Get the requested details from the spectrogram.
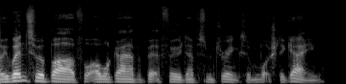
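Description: Talking at a very fast pace, a man with an English accent has a dark, mellow tone. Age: 40s. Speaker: podcast co-host. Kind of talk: casual chat.

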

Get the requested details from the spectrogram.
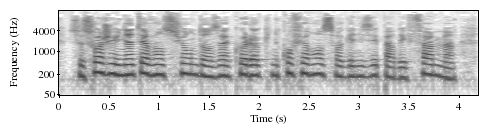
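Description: A woman's medium-pitched, dark, mellow voice at a moderate pace with fairly even intonation, in a dry, close sound with no echo. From France, Eure-et-Loir. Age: 50s. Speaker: member of parliament. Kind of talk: interview. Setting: constituency office. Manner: halting, many fillers and repetitions.

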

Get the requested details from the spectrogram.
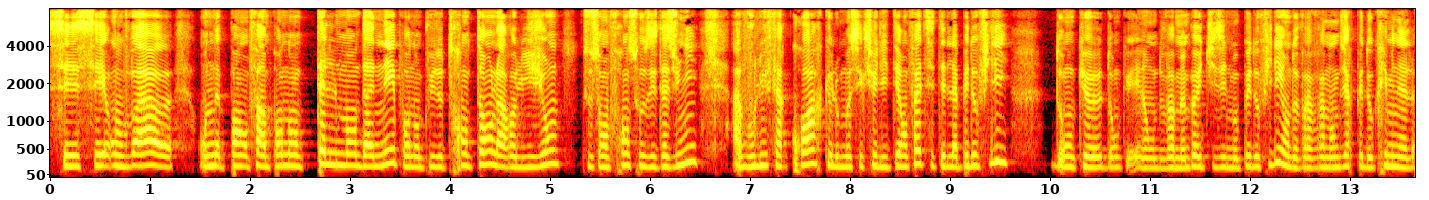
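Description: Speaking at a fairly quick pace, a woman has a medium pitch, a dark, mellow tone and fairly even intonation. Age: 40s. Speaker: former film journalist. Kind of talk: interview. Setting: host's living room.

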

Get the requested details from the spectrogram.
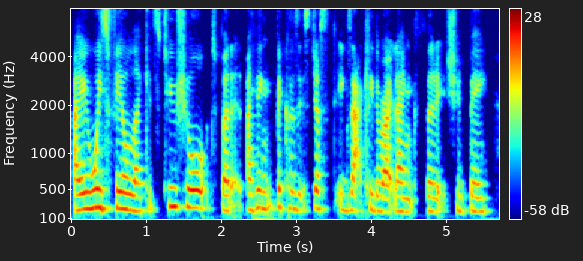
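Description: A woman with a British accent speaks in a fairly high, somewhat breathy voice with fairly even intonation. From UK. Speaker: comedian. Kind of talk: casual chat.

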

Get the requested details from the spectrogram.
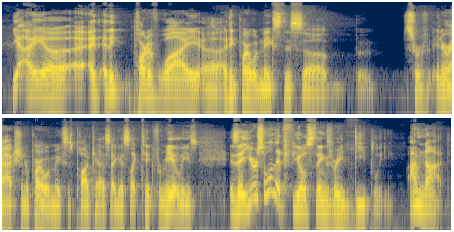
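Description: In a very clean recording with a silent background, a man with medium pitch and an ordinary speaking voice talks at a moderate pace with lively intonation. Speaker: podcast co-host.

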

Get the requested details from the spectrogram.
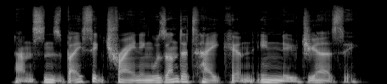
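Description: A man's fairly low voice with ordinary pitch variation, an unremarkable speaking voice, on a very clean recording with a silent background. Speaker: podcast narrator. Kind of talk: true-crime narration, scripted and read aloud. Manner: measured, sombre, steady; formal, deliberate.

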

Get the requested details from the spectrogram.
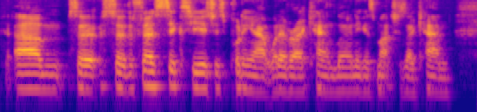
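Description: The pace is moderate. A man speaks in an Australian accent. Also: very clean recording, silent background. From Melbourne, Australia. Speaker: F1 content creator. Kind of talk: casual interview chat.

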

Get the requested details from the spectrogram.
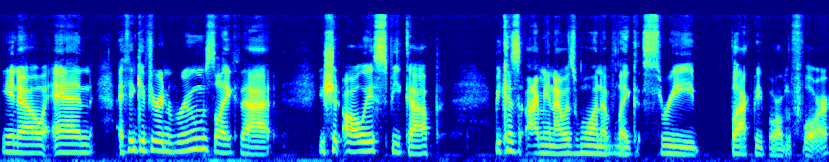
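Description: In a very clean recording with a silent background, a woman speaks with a plain, everyday voice and an American accent. Her pitch is fairly low with ordinary variation, and her pace is moderate. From Texas, Dallas suburbs. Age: 30s. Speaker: fashion writer. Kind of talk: interview.

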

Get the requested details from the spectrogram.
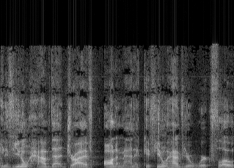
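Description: Recorded very cleanly against a silent background, a man with a plain, everyday voice speaks at a moderate pace in a fairly low pitch. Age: 30s. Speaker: podcast host, health consultant. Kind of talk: solo monologue.

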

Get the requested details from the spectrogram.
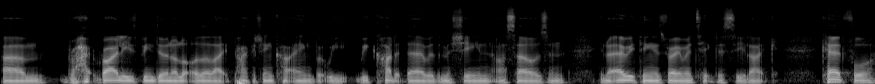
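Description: In a very clean recording with a silent background, a man with a London accent talks very fast in a very deep, low pitch with fairly even intonation. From London, Southeast London. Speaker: artist and perfumer. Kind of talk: casual interview. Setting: gallery recording space.

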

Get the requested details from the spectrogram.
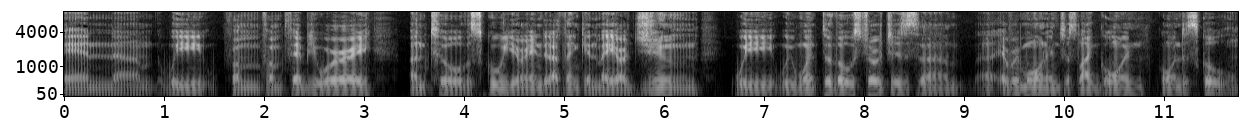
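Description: This man has a very deep, low pitch and a Tennessee accent, speaking at a fairly slow pace with ordinary pitch variation. The recording is very clean, with a silent background. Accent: Tennessee Southern American. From Cookeville, Tennessee (US South). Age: 60s. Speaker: retired human resources worker. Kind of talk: radio interview. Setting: studio. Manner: hesitant with many fillers.

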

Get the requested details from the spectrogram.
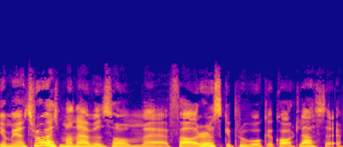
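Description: A woman with a normal speaking voice at a medium pitch and ordinary pitch variation, in a dry, close sound with no echo and a quiet background. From Stockholm, Sweden. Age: 20s. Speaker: rally driver. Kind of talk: podcast interview.

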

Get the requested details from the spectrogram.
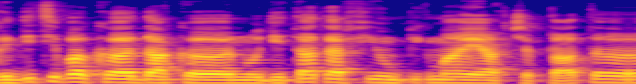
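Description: A man speaks at a medium pitch. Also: very clean recording, silent background. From Romania, Danube region. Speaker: podcast co-host and producer. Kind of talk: casual chat.

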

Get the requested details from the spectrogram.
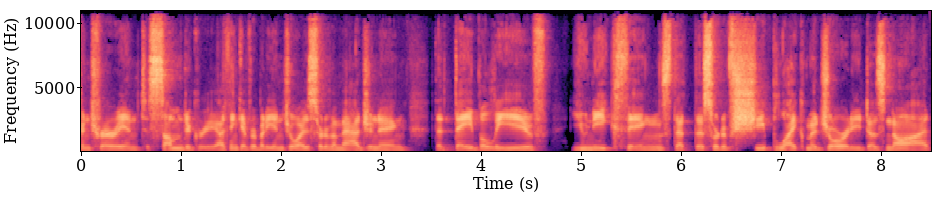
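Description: Over a quiet background, a man talks at a fairly quick pace with a fairly low pitch. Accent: Western Canadian. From Western Canada. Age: 30s. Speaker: columnist and YouTuber. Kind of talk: interview.

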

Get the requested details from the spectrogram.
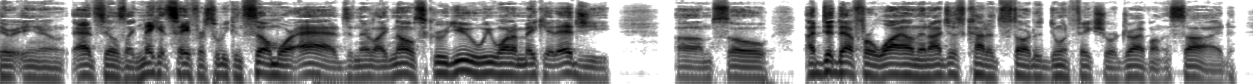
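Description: On a very clean recording with a silent background, a man talks very fast at a fairly low pitch with ordinary pitch variation. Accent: American. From Indiana, US Midwest. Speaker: hip-hop website founder. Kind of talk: casual interview chat. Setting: studio.

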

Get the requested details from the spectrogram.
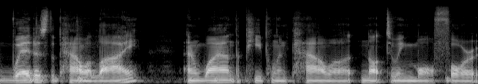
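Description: A man's very deep, low voice with an Australian accent, monotone and flat, at a moderate pace on a very clean recording with a silent background. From Sydney, Australia. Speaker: activist, former ultra-Orthodox member. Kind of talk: interview.

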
